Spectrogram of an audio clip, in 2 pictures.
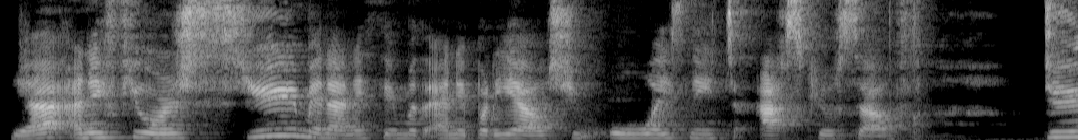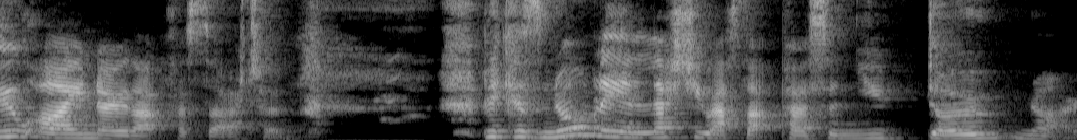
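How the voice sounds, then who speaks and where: A middle-aged woman coach teaching a casual online workshop, chatty and animated, with lots of fillers and frequent laughs. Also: fairly high pitch, normal speed.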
